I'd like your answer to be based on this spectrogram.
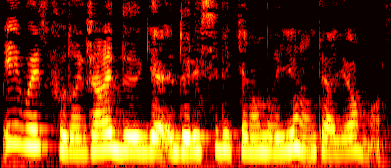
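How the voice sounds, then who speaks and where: Chatty grumbling woman, husky voice. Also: fairly high pitch, fast talker, dark tone. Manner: chatty, grumbling and self-mocking. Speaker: coloring channel host. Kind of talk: casual chat showing her coloring pages.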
